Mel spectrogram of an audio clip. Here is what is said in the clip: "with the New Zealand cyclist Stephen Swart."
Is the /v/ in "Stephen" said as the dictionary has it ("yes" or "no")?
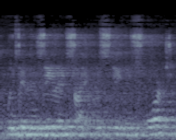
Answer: no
